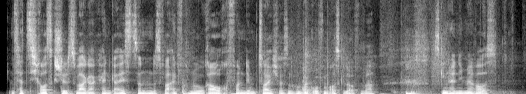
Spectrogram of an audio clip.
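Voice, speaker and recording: A man talks at a fairly quick pace in a very deep, low pitch. His voice is somewhat breathy, with monotone, flat intonation. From Mönchengladbach, western Germany. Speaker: podcast host. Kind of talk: casual chat.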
